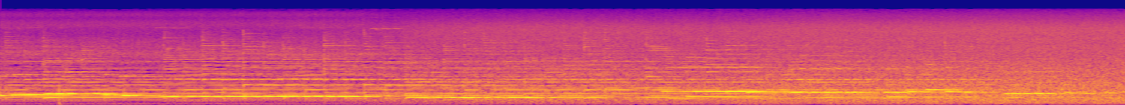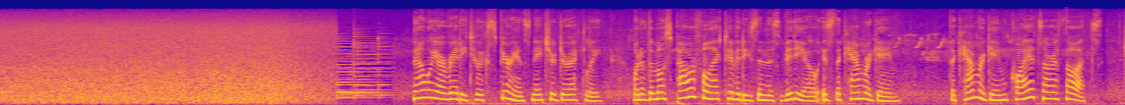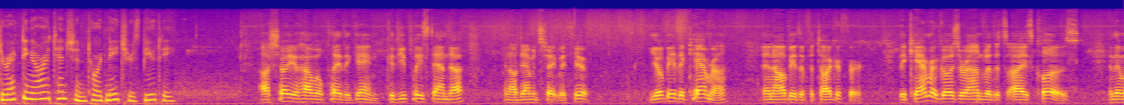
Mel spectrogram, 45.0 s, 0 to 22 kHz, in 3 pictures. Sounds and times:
Music: 0.0 - 15.2, 19.5 - 20.4
Speech: 20.5 - 27.0, 27.7 - 32.4, 33.5 - 37.9, 38.7 - 44.9.

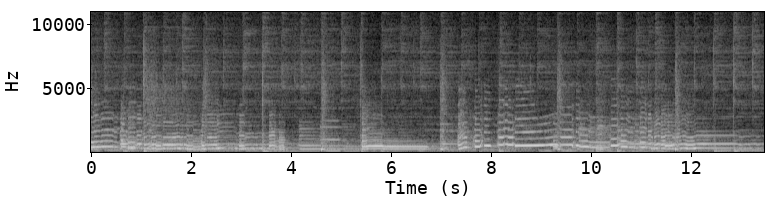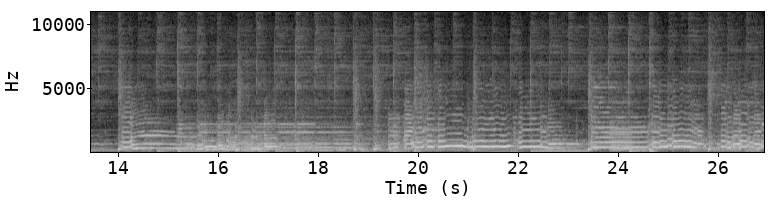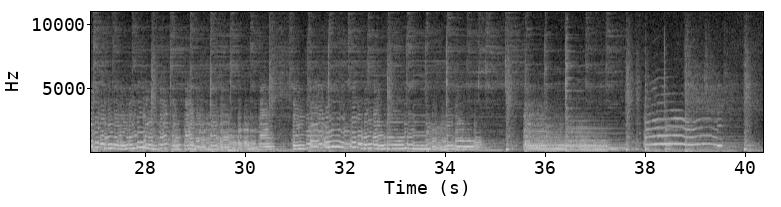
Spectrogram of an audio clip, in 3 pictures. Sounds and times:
Blues: 0.0 - 40.3
Country: 0.0 - 40.3
Guitar: 0.0 - 40.3.

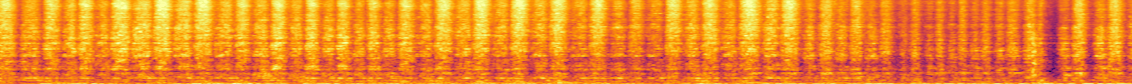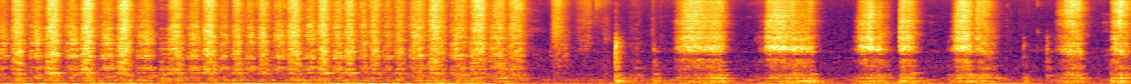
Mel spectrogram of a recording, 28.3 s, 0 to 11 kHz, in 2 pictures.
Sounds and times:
Sawing: 0.0 - 20.8, 22.6 - 28.2.

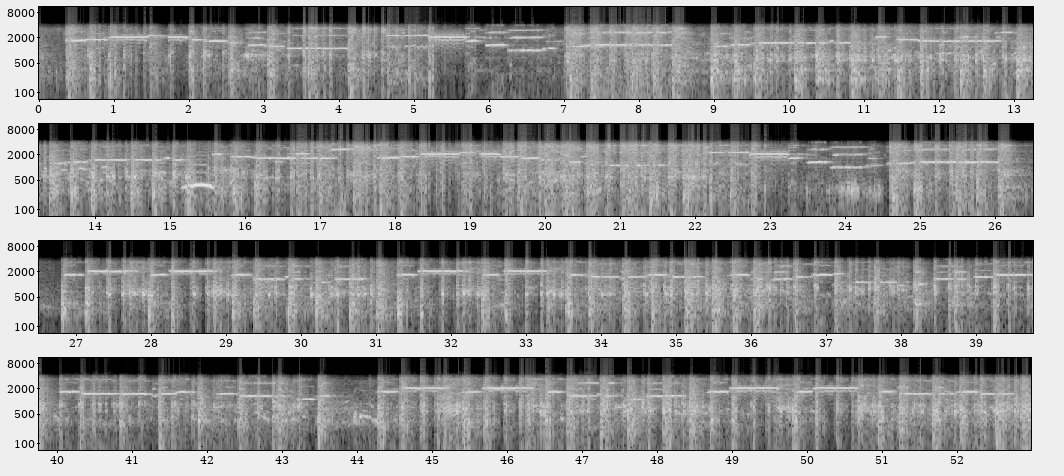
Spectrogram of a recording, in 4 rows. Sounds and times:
Music: 0.0 - 52.9.

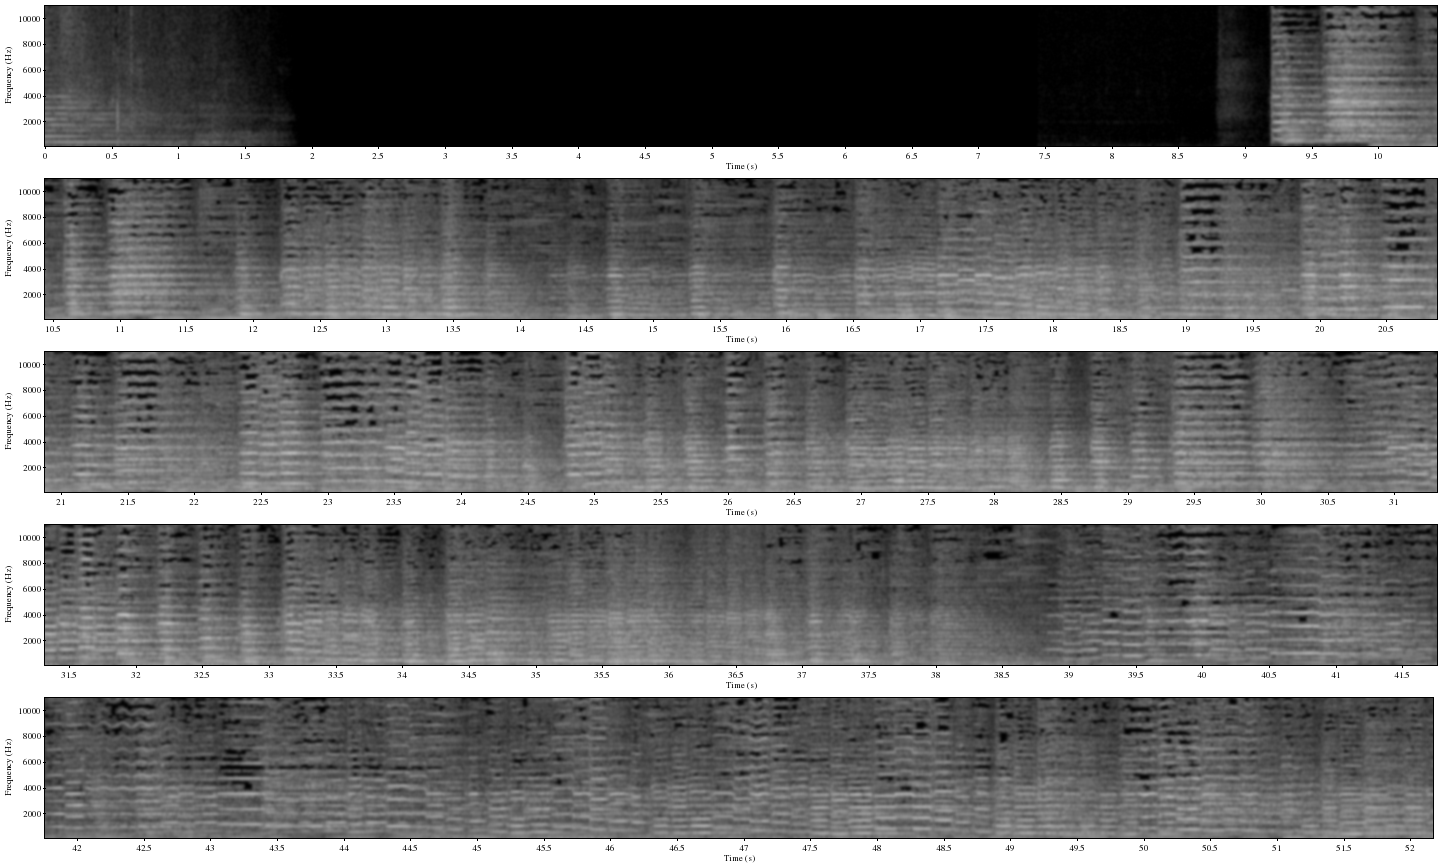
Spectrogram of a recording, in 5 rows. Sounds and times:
Violin, fiddle: 0.0 - 1.0, 9.2 - 52.1
Orchestra: 0.0 - 1.8, 7.8 - 52.1.

